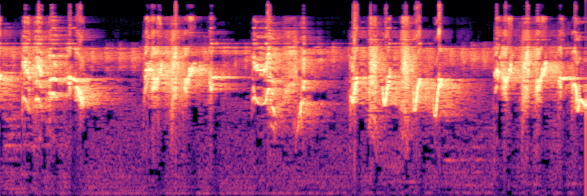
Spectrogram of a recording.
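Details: Greater green leafbird singing actively in a bright, rapid song: five bursts of sharp chirps, quick whistled slurs and twittering notes, each lasting about a second, with short pauses between them and a faint low hum behind.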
